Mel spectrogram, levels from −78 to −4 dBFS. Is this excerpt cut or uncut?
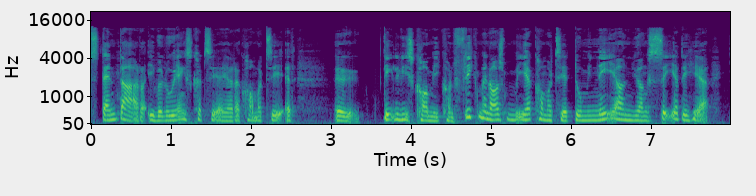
uncut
